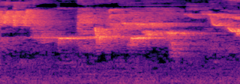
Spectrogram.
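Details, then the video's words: Munia, known locally as emprit, singing a steady stream of high, thin chirps and twittering trills with short rising and falling slurs, continuous throughout with no other clear sounds. "suara burung emprit"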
